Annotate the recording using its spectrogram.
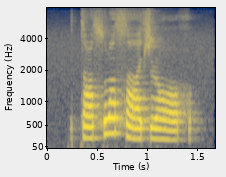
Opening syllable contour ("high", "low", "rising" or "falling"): low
